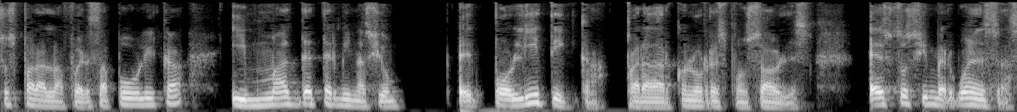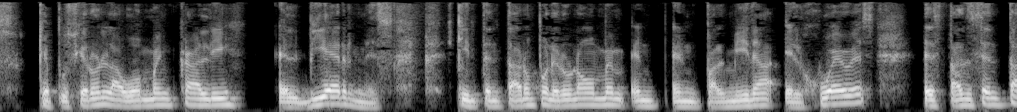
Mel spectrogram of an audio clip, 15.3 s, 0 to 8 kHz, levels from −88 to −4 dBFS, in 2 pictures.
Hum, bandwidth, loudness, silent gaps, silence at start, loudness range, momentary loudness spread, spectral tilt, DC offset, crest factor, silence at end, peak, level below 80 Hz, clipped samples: none; 8 kHz; -19 LUFS; none; 0 s; 2 LU; 10 LU; -6 dB/octave; under 0.1%; 16 dB; 0 s; -2 dBFS; -46 dBFS; under 0.1%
